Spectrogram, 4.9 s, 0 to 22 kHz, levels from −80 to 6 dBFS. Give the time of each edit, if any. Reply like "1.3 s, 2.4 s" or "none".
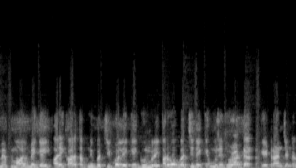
0.8 s, 2.7 s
